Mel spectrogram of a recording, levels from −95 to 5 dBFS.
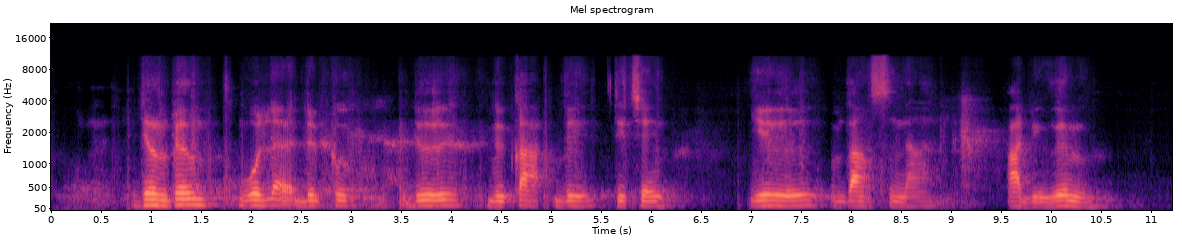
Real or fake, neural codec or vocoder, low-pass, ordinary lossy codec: fake; codec, 16 kHz in and 24 kHz out, 0.8 kbps, FocalCodec, streaming, 65536 codes; 10.8 kHz; AAC, 48 kbps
